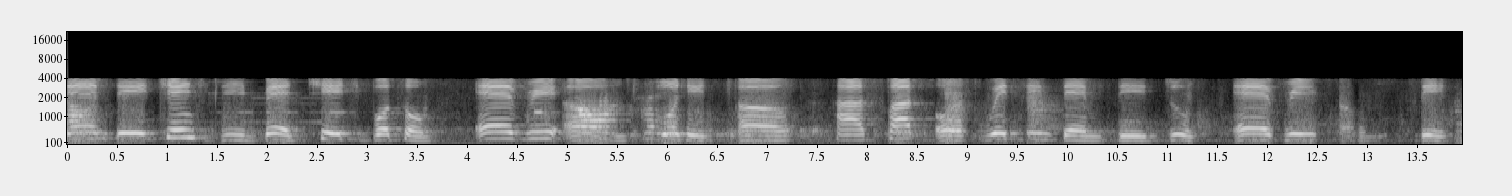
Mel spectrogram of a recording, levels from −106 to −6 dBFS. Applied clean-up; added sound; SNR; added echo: neural separator model SepFormer DNS4.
